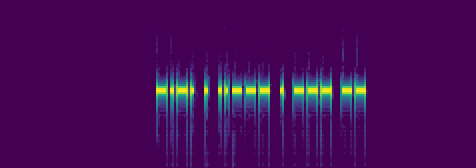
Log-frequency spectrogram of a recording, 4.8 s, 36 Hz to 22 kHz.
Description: Morse code, heard as a keyed tone, about 35 wpm, 700 Hz. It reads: CE2EOM
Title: DXCC-100 Call Signs - 6 Characters - 35wpm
